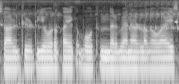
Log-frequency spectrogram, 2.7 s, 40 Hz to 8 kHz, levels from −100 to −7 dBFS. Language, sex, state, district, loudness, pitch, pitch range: Hindi, male, Uttar Pradesh, Shamli, -17 LUFS, 105 Hz, 105-110 Hz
